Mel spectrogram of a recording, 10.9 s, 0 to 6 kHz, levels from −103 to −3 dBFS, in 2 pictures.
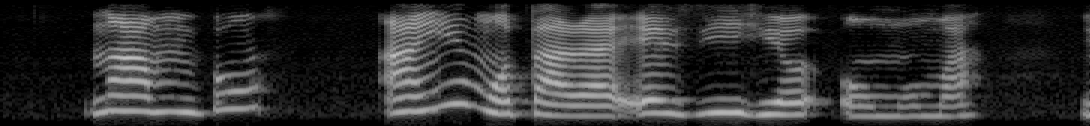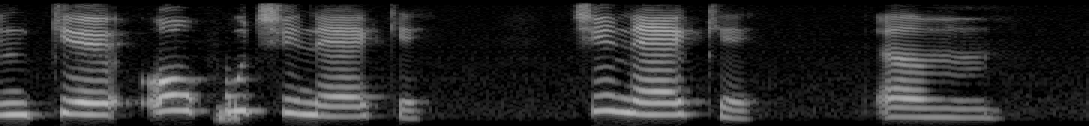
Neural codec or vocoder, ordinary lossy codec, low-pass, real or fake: autoencoder, 48 kHz, 128 numbers a frame, DAC-VAE, trained on Japanese speech; none; 5.4 kHz; fake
